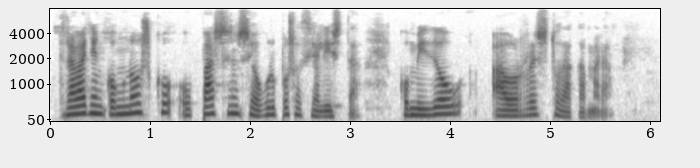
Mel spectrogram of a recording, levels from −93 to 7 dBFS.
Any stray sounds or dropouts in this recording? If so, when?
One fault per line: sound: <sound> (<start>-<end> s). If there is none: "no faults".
no faults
